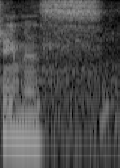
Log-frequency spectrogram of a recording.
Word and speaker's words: Seamus: Pronounced Seamus.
